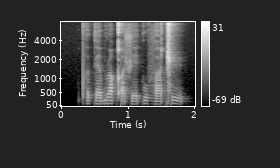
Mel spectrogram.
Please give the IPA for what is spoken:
pʰ ə k ɛ b ɹ ə qʼ ɐ ʃ e k u v a ǁ y

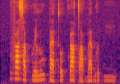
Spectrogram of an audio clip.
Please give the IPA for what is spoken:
v ɯ˦ zˤ ʌ˨ kʷ ɛ˦ l u˦˨ p a˨ tʼ o˦ kʼ u˦˨ tˤ u˨ b a˦ ɡʷ e˨ p i˦˨

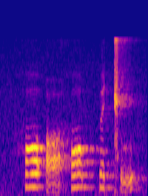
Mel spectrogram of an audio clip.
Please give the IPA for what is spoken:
h ɔ ʔ ɑ̰ h ɔ pː ɛ ǁ ṵ

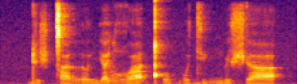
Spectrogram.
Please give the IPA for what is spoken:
ɖ i ʃ ǀ a r ɤ nʲ a lʲ ʁʷ a ǃʰ o b o dʲ ɘ j ŋ ʉ sʲ ɽ a

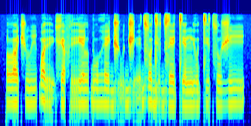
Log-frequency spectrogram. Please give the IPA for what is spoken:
l ʌ t͡ʃ β i ɓ ʌ rʲ ḛ xʲ a f rʲ e l ɓ u ɦ e d͡ʒ ṵ d͡ʒ ḛ d͡z o dʲ u d͡z e tʲ a nʲ u tʲ ɯ t͡s u ʒ i

